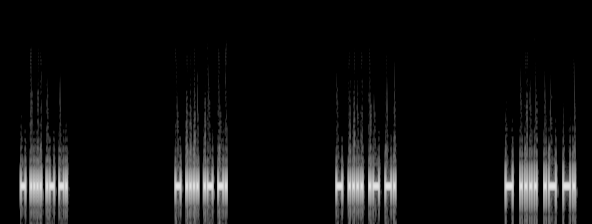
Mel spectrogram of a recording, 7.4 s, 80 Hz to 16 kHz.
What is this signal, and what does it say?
Morse code, heard as a keyed tone, about 53 wpm, 700 Hz. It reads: THAN THAN THAN THAN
